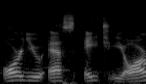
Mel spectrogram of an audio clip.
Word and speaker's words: Rusher: It's spelled R-U-S-H-E-R. Was talking to their general manager earlier today, and the way that Bo explained it to him was that it's like push. So Bo Rusher and not Rusher.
